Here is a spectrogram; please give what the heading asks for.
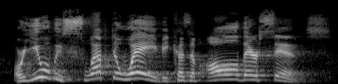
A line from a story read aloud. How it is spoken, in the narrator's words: He's yelling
